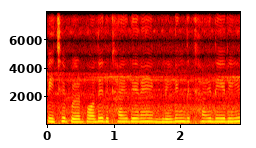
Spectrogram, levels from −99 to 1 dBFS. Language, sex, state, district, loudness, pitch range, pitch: Hindi, female, Uttar Pradesh, Budaun, -29 LUFS, 220-230 Hz, 225 Hz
